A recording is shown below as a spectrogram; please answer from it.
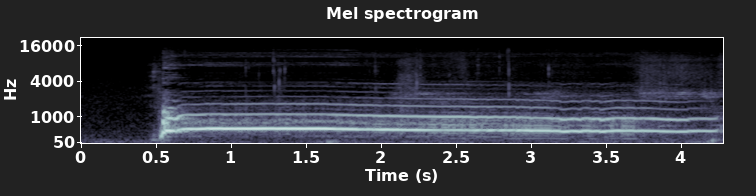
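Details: Dog crying for a tamal: one long sustained howl, starting abruptly with a quick upward sweep, then holding a steady tone that sags slightly lower toward the end, with rich overtones throughout.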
